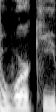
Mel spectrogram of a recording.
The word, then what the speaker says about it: worked: But if you say yesterday, I worked late. Pronunciation mistake. I understand you, but I get distracted by the robotic sound. Worked is the goal, but silence is better than adding a syllable that doesn't exist.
